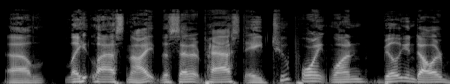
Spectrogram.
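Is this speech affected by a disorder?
No.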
